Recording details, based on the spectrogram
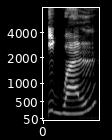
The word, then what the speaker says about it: igual: Quero que você preste atenção à pronúncia do L ao final nas palavras igual e el. É mais exagerado mesmo, sem fazer som de U.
